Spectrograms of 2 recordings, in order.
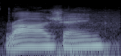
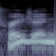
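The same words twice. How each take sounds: First: Rajang said RAH-zhang with a zh sound. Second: Rajang said RAY-jang with a j sound. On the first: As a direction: Rajang with an open ah and zh. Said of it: "People get so mad when I call him Rajang". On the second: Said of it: "when I call him Rajang". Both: Shown as a demonstration.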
